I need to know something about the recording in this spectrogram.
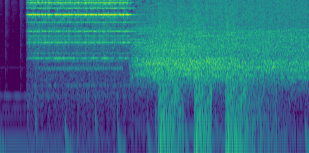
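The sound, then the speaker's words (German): A loud alarm bell jingle rings continuously for about two seconds, then gives way to a noisy, rumbling stretch with several heavy booming thumps. “donnerstags ist... Kebab-Alarm!”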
